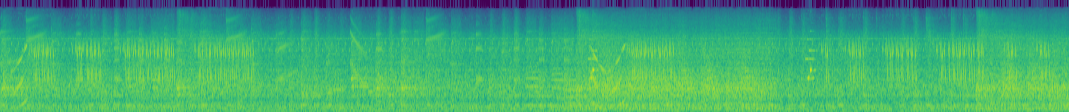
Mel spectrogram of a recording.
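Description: Rapid electronic blips chatter in quick bursts.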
